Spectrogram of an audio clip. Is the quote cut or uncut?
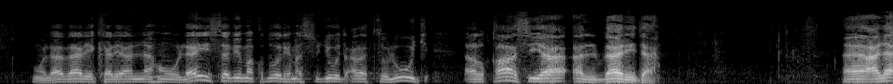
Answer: uncut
